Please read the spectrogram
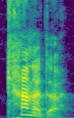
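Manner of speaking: Canada as CAN-uh-duh; CAN loud and strongest in Canada; first-syllable stress. Shown as a demonstration. Teacher modelling the right word, CAN stressed in Canada. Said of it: "stress is on the first syllable".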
